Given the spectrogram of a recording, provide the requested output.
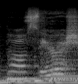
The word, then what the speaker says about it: Saoirse: Saoirse Ronan, oh, I said it, and I didn't mess it up a single time.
